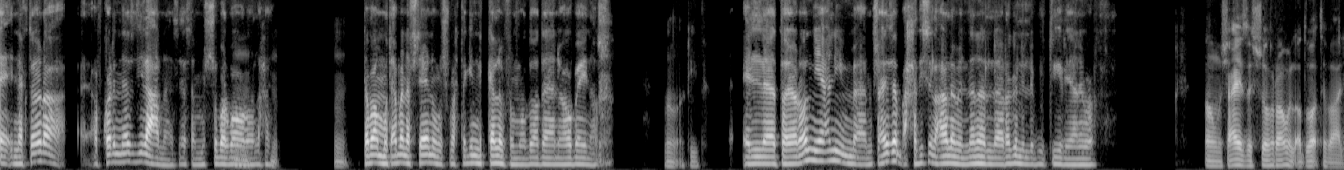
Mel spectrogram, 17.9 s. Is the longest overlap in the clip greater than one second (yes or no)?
no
